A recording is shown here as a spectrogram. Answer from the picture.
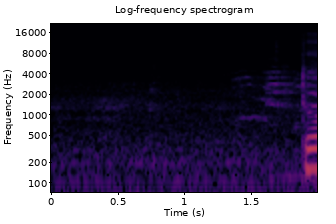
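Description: Quiet room tone with a low hum, then a man's voice starts right at the end.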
